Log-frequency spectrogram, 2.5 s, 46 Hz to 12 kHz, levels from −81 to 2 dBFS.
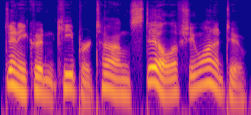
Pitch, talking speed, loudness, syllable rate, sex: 150 Hz, 240 wpm, -19 LUFS, 5.4 syllables/s, male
